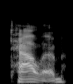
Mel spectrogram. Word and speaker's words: Taleb: the scene and again talk about last name pronunciations I heard online recently it's Talib I was saying taleb and you said talib so his name gets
